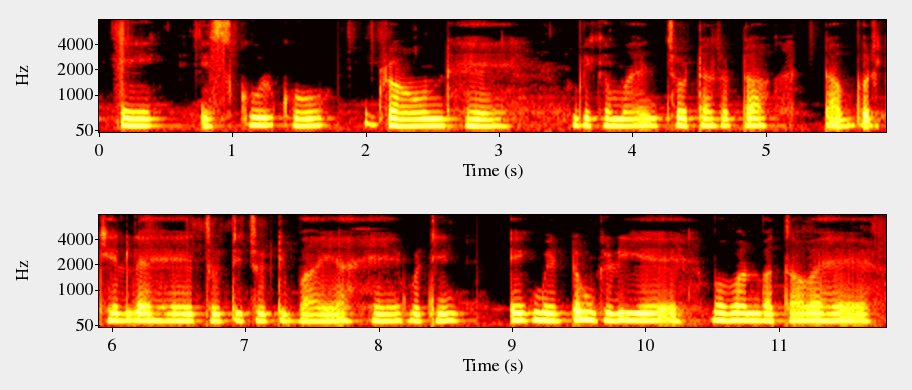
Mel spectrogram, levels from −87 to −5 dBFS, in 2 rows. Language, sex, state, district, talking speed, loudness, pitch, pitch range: Marwari, female, Rajasthan, Nagaur, 115 wpm, -17 LUFS, 185 Hz, 180-190 Hz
